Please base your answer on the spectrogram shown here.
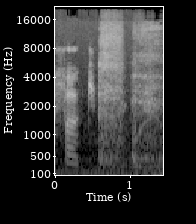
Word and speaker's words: phoque: Le phoque.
